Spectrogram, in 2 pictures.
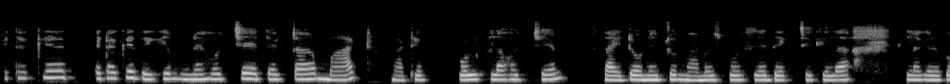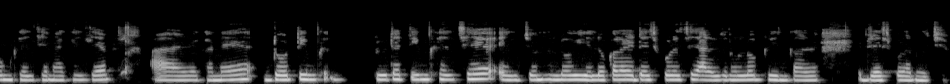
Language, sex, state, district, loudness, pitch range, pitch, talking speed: Bengali, female, West Bengal, Dakshin Dinajpur, -18 LUFS, 205-235 Hz, 215 Hz, 160 wpm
